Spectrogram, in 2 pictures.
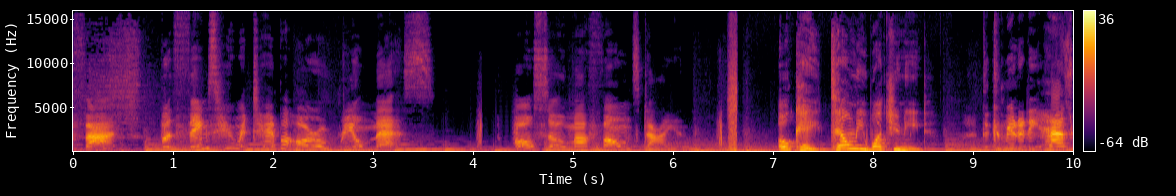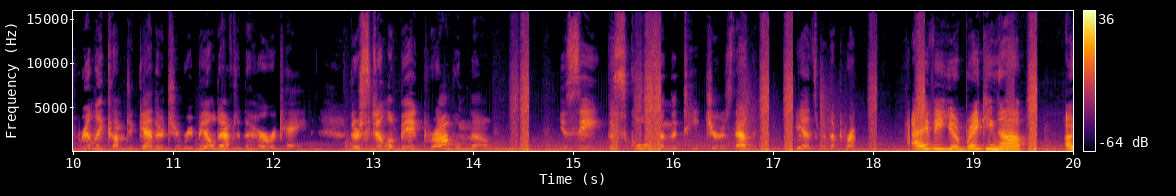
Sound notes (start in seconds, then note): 14.4 phone garbles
